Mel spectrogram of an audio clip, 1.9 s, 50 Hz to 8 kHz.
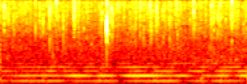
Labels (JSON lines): {"label": "biophony, midshipman", "recorder": "SoundTrap 500"}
